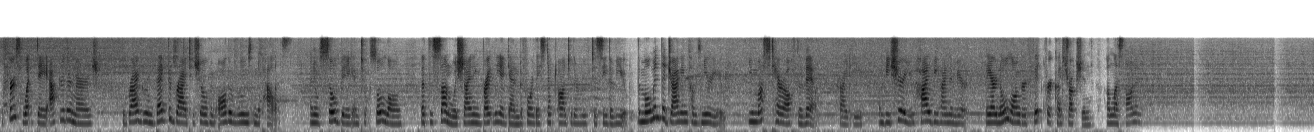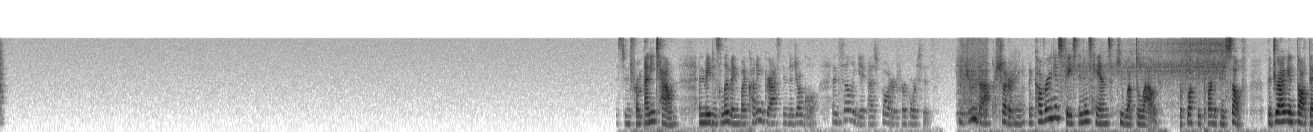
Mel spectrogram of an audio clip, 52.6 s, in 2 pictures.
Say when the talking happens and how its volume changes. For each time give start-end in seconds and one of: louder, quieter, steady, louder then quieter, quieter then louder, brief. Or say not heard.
0.0-22.9 steady
38.8-52.5 quieter then louder.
